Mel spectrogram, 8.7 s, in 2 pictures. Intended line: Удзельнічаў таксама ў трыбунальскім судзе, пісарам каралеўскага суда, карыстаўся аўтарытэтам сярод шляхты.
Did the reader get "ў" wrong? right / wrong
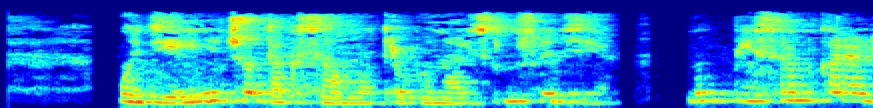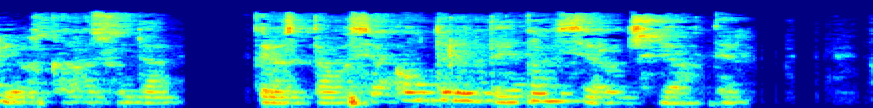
right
